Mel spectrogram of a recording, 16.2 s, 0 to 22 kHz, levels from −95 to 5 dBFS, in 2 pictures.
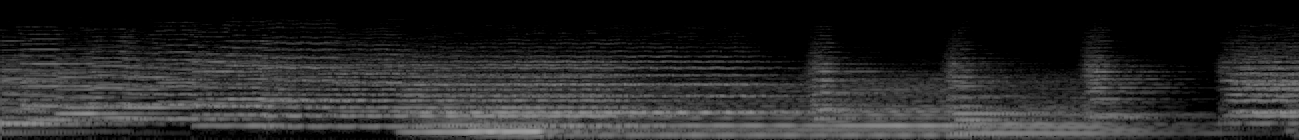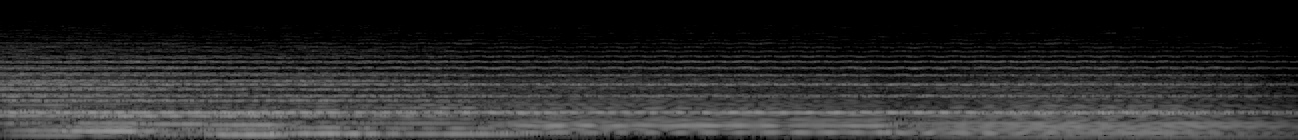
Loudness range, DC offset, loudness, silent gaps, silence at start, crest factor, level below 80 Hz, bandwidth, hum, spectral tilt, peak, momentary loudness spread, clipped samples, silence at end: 4 LU; under 0.1%; -43 LUFS; none; 0 s; 16 dB; -72 dBFS; 13 kHz; none; -6 dB/octave; -26 dBFS; 8 LU; under 0.1%; 0 s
